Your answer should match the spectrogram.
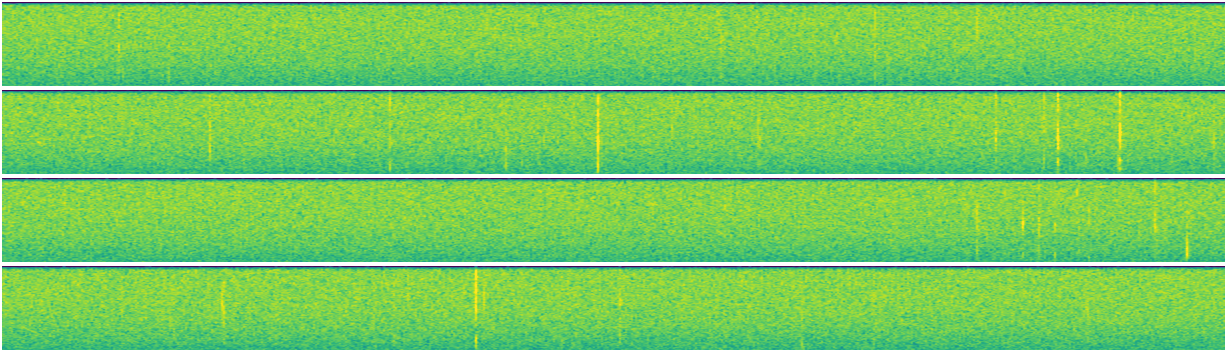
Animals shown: forest ambience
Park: Acadia National Park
